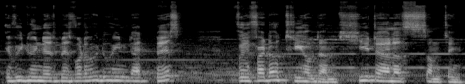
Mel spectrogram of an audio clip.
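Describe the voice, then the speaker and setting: A woman's voice: deep voice, fast talker. A woman giving casual reaction commentary as a gamer, musing aloud and repeating phrases. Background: game music.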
